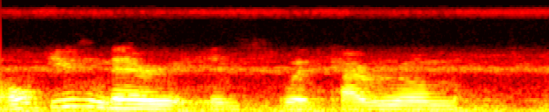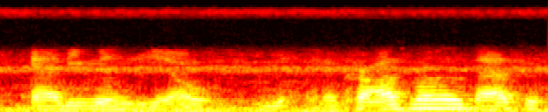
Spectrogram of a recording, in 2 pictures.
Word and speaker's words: Kyurem: Um, actually, no, it is Kyurem, not Kyurem, because it's spelled not Kai, Kyurem. So it's Kai Kyurem, Kyurem. Yeah, like Kyubi or Kyrie.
